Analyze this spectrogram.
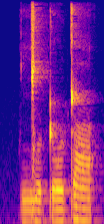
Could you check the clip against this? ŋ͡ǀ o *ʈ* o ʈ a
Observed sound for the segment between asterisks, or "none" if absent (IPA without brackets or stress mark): ʈ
